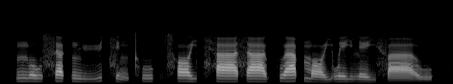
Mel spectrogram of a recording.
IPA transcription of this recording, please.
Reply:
n̪ o˧ w s ɐ˧ k̚ n̪ yː˨˥ t͡s ɪ˨˩ ŋ kʰ uː˧ k̚ t͡sʰ ɔː˧ j t͡sʰ aː˧ s aː˧ kʷ aː˥ p̚ m ɔː˨˧ j w e˧ j l e˨ j f aː˨˩ w

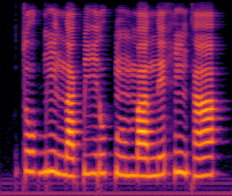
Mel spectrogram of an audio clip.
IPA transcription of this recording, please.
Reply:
t o˦ ɡ͡b ĩ˦˨ n a˨ k͡p i˧ ɾ u˧ k͡p ũ˨ m a˨ n e˨˦ h ĩ˦˨ k ã˨˦

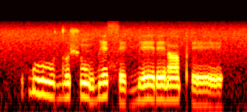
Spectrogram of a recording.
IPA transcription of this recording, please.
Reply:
ɓ uː˦˨ d ʊ˦˨ ʃ ũ˦˨ ɡ͡b e˦ s e˨ ɡ͡b eː˦ ɾ e˦ ɾ ã˦ pʰ eː˨

